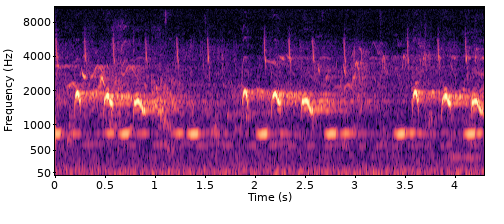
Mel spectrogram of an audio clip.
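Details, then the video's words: Birds chirping: short, sharp chirps in quick runs of three or four, each run slightly falling, repeated roughly every one and a half seconds over a steady faint tone and soft high ticking. "Beautiful Birds Chirping Sounds"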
